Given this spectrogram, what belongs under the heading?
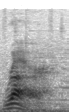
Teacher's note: The R is pronounced er in the alphabet, and in this word, raar, if you're good at rolling the R. Some dialects will not pronounce the r, the rolling part of the R. They'll just say raar instead of raar.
